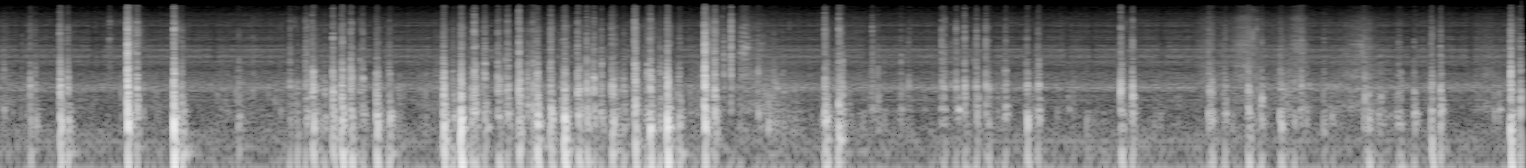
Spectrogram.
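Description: Keystrokes on a computer keyboard click in irregular bursts while text is typed into a layout program, fairly quiet, with brief pauses between flurries of sharp taps and no talk.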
